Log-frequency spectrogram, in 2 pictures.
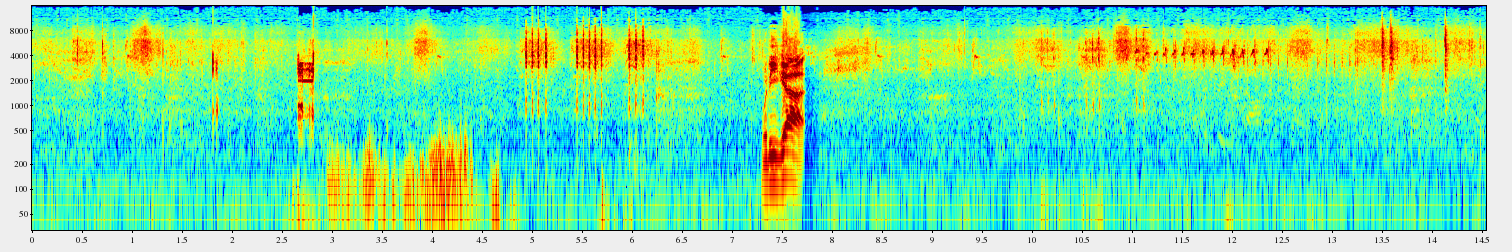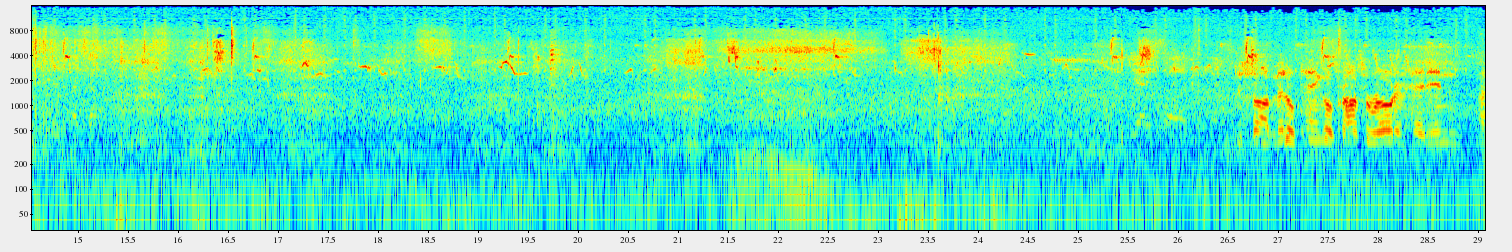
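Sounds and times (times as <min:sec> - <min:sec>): rapid ticks: 0:00.0 - 0:03.7, 0:04.4 - 0:29.0
birds chirping and calling: 0:00.0 - 0:29.0
sharp clicks: 0:04.9 - 0:07.3, 0:09.3 - 0:11.6, 0:12.3 - 0:14.7, 0:15.6 - 0:21.9, 0:22.5 - 0:29.0.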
